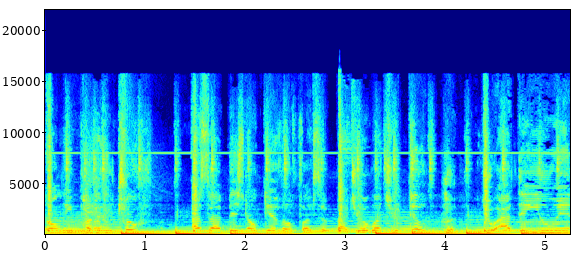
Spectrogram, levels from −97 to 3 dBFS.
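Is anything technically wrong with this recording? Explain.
Yes. Throughout the clip a thin, fixed-pitch whine sits under the sound, a steady tone at 8 kHz with its strongest component an octave up at 16 kHz, roughly 25 dB below the programme. This is USB whine. The USB bus draws current in 125-microsecond microframes, and that regular pulsing leaks into the audio path through shared power or ground. The result is a constant tone locked to 8 kHz and its harmonics.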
